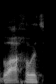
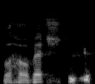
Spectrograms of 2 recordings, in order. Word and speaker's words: Blachowicz: Jan Blachowicz I like saying Blachowicz, even though I know it's not pronounced right. It's Blachowicz.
